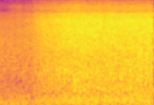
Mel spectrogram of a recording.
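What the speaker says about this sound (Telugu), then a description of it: "ఇక్కడ చూడండి ఎంత స్పీడ్గా వెళ్తున్నాయి వాటర్ ఫ్లో." Fast-flowing water of a forest waterfall stream in Maharashtra's Andharban forest, a steady broadband rush that swells slightly louder and holds constant, with no voices.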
